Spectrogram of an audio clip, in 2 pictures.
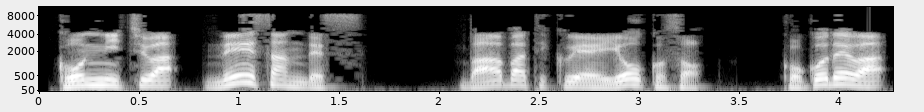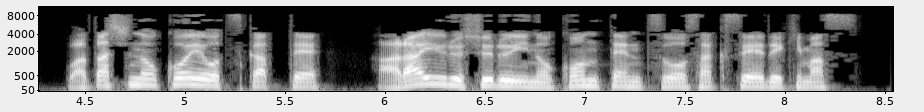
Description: NathanMale Japanese AI voice
Nathan is a male AI voice for Japanese (Japan).
Voice sample
Listen to Nathan's male Japanese voice.
Nathan delivers clear pronunciation with authentic Japan Japanese intonation, making your content sound professionally produced.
